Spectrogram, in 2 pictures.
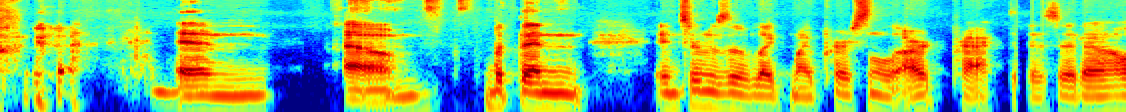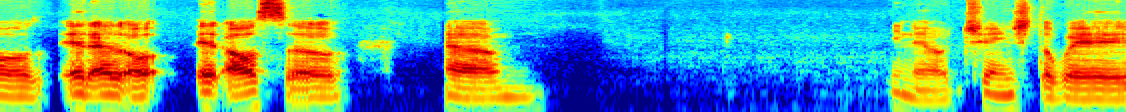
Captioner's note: laughs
